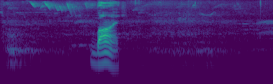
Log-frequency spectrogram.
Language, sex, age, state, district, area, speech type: Hindi, male, 30-45, Madhya Pradesh, Hoshangabad, rural, read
